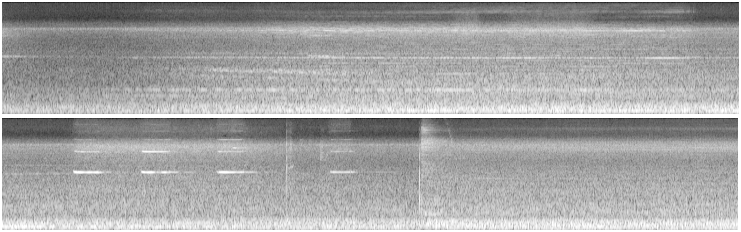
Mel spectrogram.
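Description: NJ Transit electric multiple-unit train pulling into the station: a steady low electric hum with faint whining tones, growing louder as the cars roll past. About ten seconds in comes a run of short high beeps, and a few seconds later a single sharp knock.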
